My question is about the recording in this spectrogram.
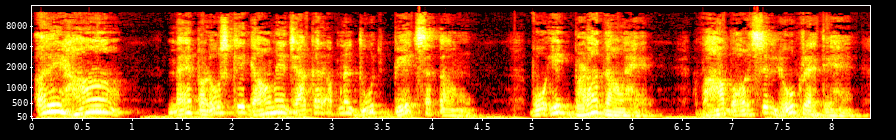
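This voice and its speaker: In an animated moral tale, the role of a discontented, greedy village milkman is voiced by a man who comes across as scheming, boastful and dismissive. He speaks at a measured pace with a medium pitch.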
